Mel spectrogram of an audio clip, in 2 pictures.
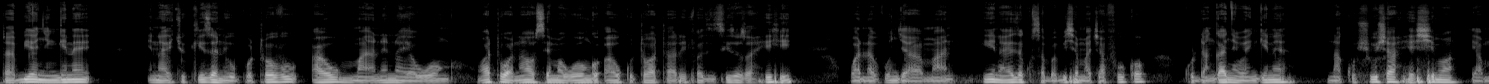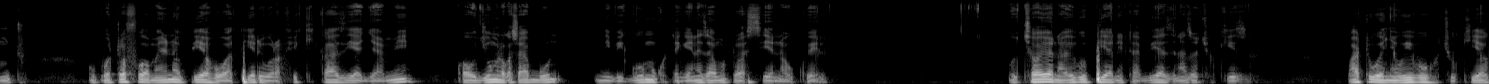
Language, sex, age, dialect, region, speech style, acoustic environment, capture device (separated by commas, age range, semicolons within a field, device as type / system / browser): Swahili, male, 25-34, Kenya - Nairobi Sheng-influenced, Kenya, relaxed, silence, mobile / Linux / Chrome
